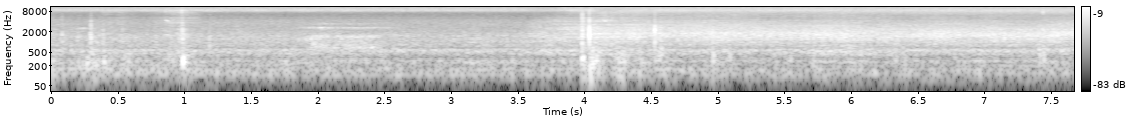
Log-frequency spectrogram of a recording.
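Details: Continuous hum of cultivated honey bees around their hive boxes, a dense low drone with a few sharp taps and clicks, one loud knock at four seconds, and the buzz swelling slightly afterward.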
